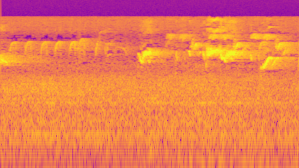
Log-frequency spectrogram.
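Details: Chinese hwamei song from an invasive alien bird: a soft string of repeated short notes, followed by louder twisting whistled phrases, set against steady outdoor noise.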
